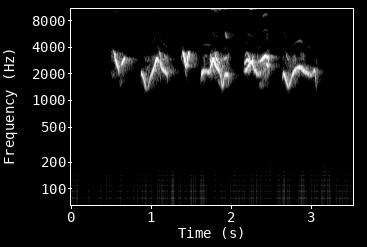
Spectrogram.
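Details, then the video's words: Rose-breasted grosbeak song variation: six or seven robin-like whistled phrases in a smooth, bouncy sequence lasting under three seconds, ending on a longer falling note. "Rose-breasted Grosbeak Singing - Degollado/Picogrueso Pechirrosa Cantando"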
